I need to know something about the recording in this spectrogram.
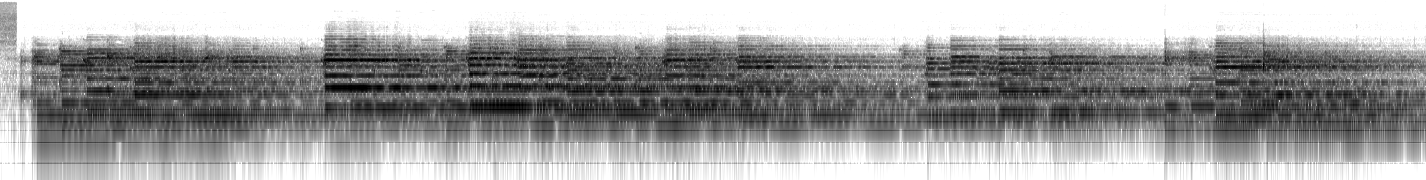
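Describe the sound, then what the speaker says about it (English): An electric guitar runs through a huge reverb from a MercuryX pedal, its sustained, layered chords washing and blooming into long, dense tails that overlap continuously with no voice over them. "This huge reverb thing here."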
